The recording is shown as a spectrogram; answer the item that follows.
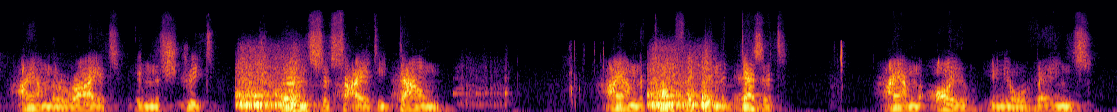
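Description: Over faint background music, a man puts on a character voice with a very deep, low pitch at a fairly slow pace. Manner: menacing, declamatory.

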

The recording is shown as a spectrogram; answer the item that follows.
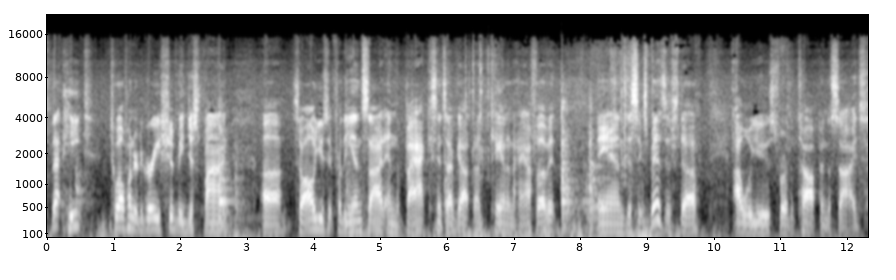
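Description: A man at a moderate pace with ordinary pitch variation, noticeable background noise and a dry sound with no echo. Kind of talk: tutorial. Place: open country.

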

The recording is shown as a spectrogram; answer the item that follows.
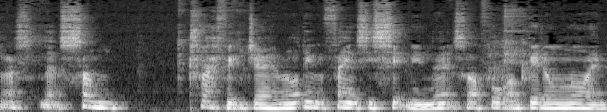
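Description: A man's fairly high voice with a slightly mellow tone, fairly even intonation and vocal fry, plus audible room echo.

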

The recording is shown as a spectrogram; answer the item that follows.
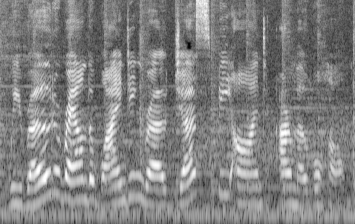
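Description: Clear music behind a woman's fairly slow speech. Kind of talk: storytelling read-aloud. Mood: warm, lively storyteller. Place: open country.

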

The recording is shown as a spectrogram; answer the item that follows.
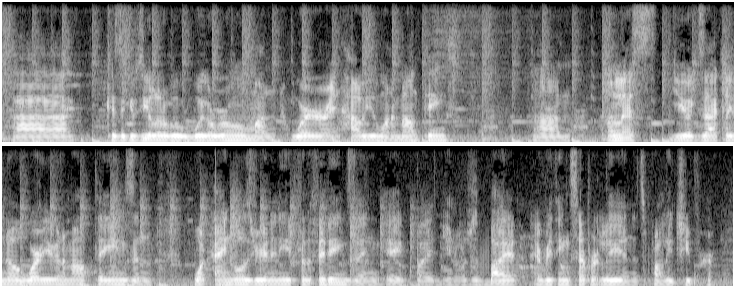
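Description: Faint music plays behind a man who speaks with monotone, flat intonation. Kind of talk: tutorial. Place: garage.

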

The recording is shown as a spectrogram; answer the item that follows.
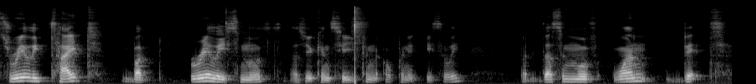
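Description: Over light background noise, a man speaks at a fairly slow pace with ordinary pitch variation, big swings in loudness and long, frequent pauses. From Mexico. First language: Spanish. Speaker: YouTuber reviewing knives. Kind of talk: product unboxing and review. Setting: at home. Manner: animated. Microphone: phone near.

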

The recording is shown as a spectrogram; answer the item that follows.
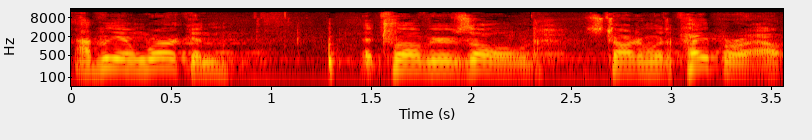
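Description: This man has a Southern accent and a high pitch, with fairly even intonation. He talks at a moderate pace, and the room echo is audible. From South Carolina. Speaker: council vacancy candidate, retired business owner. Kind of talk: prepared candidate speech.

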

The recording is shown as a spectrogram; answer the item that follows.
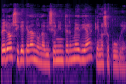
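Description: Against a quiet background, a woman's dark, mellow voice swings very widely in pitch. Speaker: university lecturer. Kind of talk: lecture. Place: studio. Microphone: lapel.

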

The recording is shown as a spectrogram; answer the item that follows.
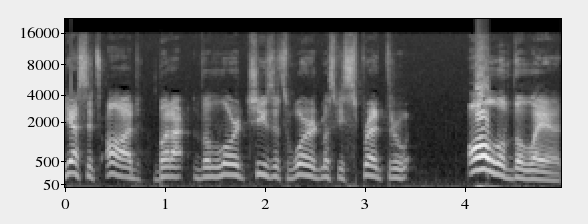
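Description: A man's put-on character voice, raised and projected, high in pitch, with lively intonation and a fairly slow pace, in a very clean recording with a silent background. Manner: eager, zealous.

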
